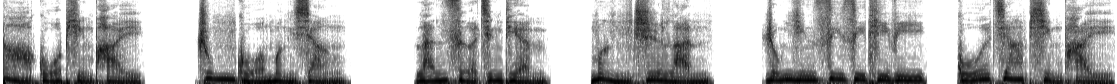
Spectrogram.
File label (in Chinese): 男 广告; 酒类; 蓝色经典梦之蓝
